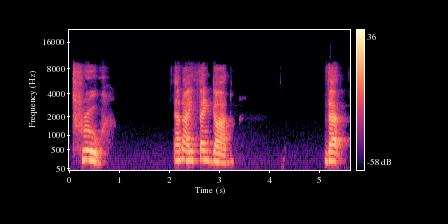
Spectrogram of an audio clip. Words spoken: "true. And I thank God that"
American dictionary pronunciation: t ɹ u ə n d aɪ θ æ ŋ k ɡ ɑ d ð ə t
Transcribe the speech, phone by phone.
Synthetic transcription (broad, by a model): t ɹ u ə n aɪ θ æ ŋ k ɡ ɑ d ð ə t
